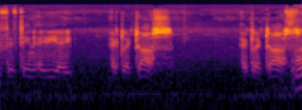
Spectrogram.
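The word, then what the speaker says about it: ἐκλεκτός: Eklektos.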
